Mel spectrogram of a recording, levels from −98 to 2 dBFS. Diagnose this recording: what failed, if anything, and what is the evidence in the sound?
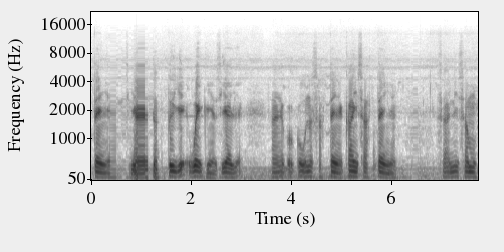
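Robotic sound from repeated short buffers, 0.34 to 1.42 s and 6.22 to 6.58 s. A rigid 93.8 Hz buzz is imposed on the sound, matching a looped chunk of about 10.7 ms. Likely a driver or buffer underrun, with most real audio skipped.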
